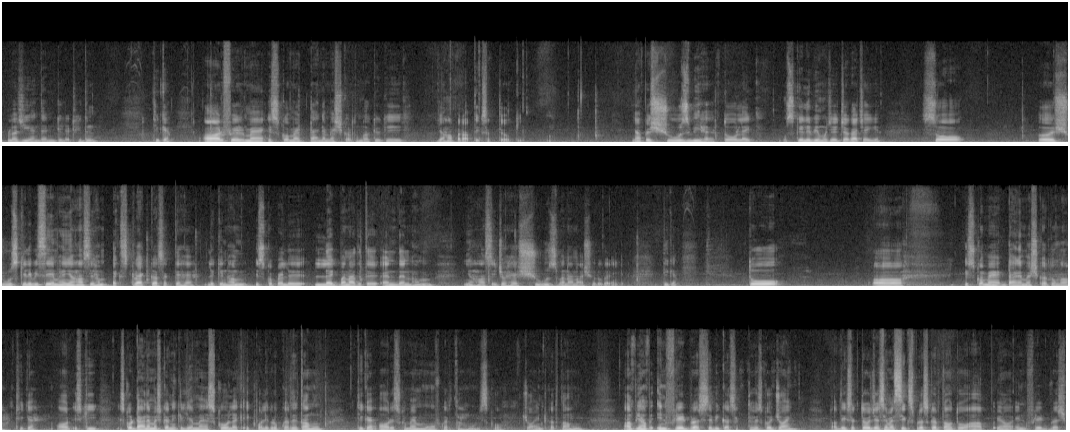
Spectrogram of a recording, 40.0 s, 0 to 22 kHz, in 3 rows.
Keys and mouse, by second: 1.8 right click, 7.1 right click, 10.9 right click, 18.9 right click, 24.6 right click, 26.5 right click, 31.2 right click, 39.4 right click.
